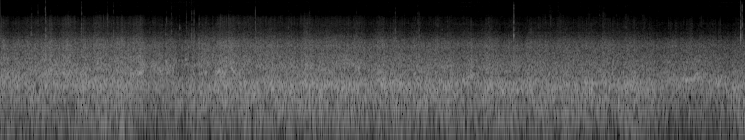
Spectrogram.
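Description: Mountain bike ridden fast along a dirt singletrack: a steady rush of wind on the onboard camera's microphone mixed with tyre and trail rumble, with a few small rattles and knocks from the bike, one about five seconds in.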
